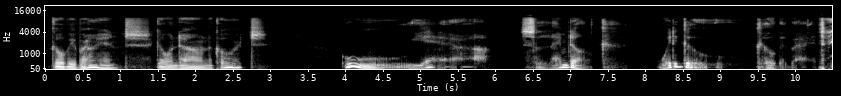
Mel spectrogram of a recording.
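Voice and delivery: slow, low, hushed commentary; soft, deep, drawn-out cool sportscaster; mellow sports guy. Retold or imitated. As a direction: call the game like a laid-back jazz host. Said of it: "real cool, mellow sports guy".

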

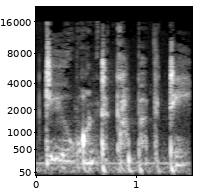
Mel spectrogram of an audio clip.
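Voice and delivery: voiceless, exaggerated mouthing over factory noise; silently mouthed. Shown as a demonstration. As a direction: mouth it big with almost no sound. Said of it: "make an exaggerated face, as you've just done".

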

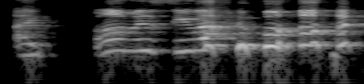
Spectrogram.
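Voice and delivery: high-pitched, laughing vow; laughing promise. Retold or imitated. Actor retells promising the Wolverhampton women, high and laughing. Acting out her eager promise.

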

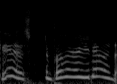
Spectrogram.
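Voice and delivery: tiny high squeaky cartoon-mouse voice; soft and very high, like Mickey Mouse; Vern Troyer. Small actor reassuring the man lifting him, Vern Troyer. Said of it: "I don't know why I did Mickey Mouse again".

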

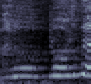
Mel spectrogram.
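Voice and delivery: high, loud mock wake-up call with laughter; calling to wake someone. Friend waking Adrian at night, high loud call. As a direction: call out to rouse a sleeper, amused.

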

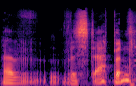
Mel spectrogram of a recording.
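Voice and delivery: ordinary delivery

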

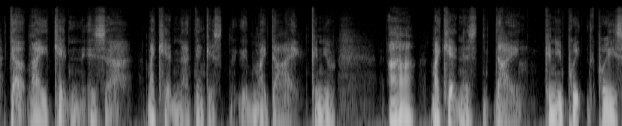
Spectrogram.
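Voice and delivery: very soft, low, halting plea; meek interjection. Retold or imitated. Owner interrupting reminiscing vet about dying kitten, mock meek. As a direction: try timidly to cut in, barely audible.

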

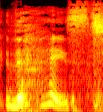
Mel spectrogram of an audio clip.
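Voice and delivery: Heist drawn out slowly and posh. Pretend. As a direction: say The Heist like a toff. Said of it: "In a posh voice".

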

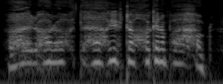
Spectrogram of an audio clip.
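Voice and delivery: whispered, high and tense; hoarse whisper. Retold or imitated. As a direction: hiss it out in a frantic whisper. RW hisses denial.

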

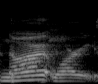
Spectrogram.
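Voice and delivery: low, understated "No worries"; imitating his tone. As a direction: say "No worries" low and soft, mimicking a friend. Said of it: "That's the tone he says it".

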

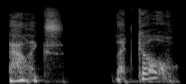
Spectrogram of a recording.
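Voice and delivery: put-on very high, soft child voice begging; a girl in pain urging him to let go; pleading little girl. A narrator's reading.

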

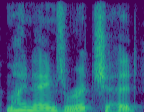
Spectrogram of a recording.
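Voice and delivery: slowly drawn-out name; apologetic caller slowing right down; slow self-introduction. Retold or imitated. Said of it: "I'll talk a bit slower".

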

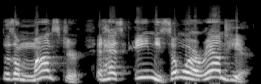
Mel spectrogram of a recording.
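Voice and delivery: high, loud, frantic plea; urgent high-pitched yelling to wake someone; shouted. A narrator's reading. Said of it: "he shouted".

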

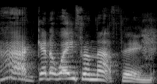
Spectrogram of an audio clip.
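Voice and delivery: mock her yelping, puppet-style; hammed-up Muppet cry. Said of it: "sounded like a Muppet".

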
